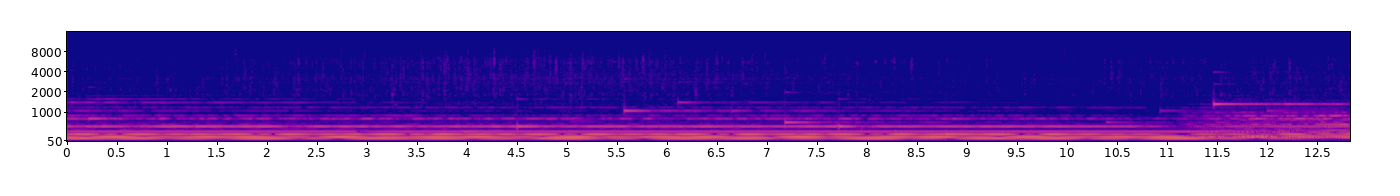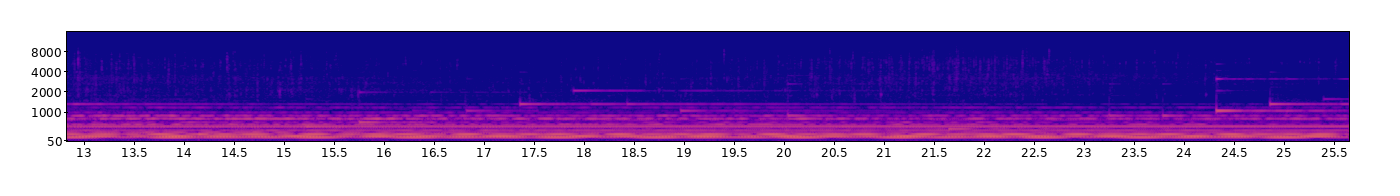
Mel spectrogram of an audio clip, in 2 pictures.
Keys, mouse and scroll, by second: 3.5 shift+a, 11.0 click, 17.3 click, 18.4 click.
